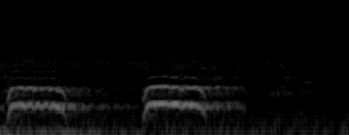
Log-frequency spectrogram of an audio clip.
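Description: An owl hooting twice, about a second apart, each a steady low hoot lasting around half a second.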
